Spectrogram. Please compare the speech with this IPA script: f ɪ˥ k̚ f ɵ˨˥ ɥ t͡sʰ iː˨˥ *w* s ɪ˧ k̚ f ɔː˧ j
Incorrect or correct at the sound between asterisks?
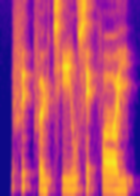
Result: correct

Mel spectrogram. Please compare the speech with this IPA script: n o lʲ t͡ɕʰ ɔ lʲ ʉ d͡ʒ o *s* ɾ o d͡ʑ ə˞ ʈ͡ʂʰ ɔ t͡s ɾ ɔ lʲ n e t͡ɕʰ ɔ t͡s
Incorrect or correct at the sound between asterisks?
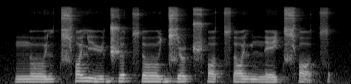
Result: incorrect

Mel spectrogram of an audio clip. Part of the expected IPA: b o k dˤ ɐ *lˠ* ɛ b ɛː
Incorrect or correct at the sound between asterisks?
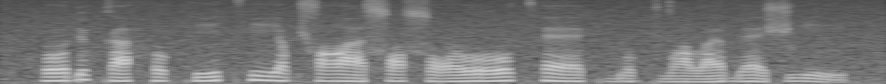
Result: correct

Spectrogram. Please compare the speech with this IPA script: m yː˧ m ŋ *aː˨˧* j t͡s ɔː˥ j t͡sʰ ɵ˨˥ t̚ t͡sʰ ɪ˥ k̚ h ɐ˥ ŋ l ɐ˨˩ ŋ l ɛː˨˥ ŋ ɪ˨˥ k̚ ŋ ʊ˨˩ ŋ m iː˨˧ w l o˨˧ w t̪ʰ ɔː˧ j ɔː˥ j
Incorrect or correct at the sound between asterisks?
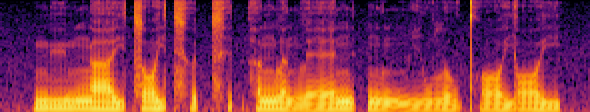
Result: incorrect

